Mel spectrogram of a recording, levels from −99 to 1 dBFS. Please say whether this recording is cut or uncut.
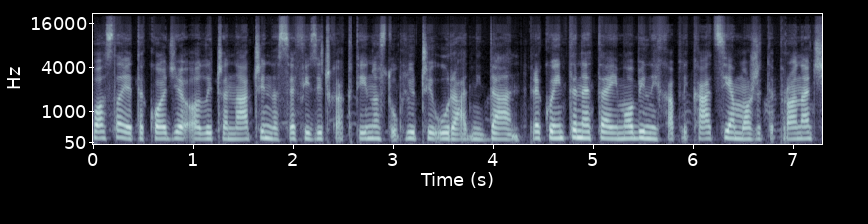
cut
